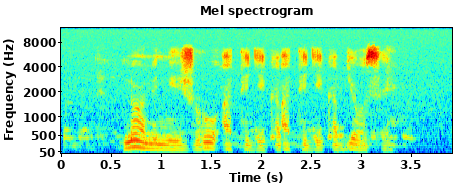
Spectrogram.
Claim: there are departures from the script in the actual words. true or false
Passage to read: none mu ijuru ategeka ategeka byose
false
